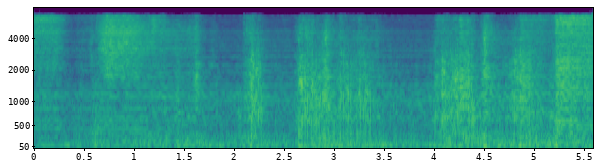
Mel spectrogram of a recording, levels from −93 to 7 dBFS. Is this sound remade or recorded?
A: remade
